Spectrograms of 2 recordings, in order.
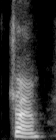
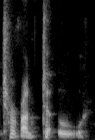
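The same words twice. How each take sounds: First: Some sounds are dropped in a quick reduced form. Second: Every sound in the word is clearly pronounced. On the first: The speaker is a local. "And we're like" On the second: The speaker is not from the city. "They pronounce all the letters"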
